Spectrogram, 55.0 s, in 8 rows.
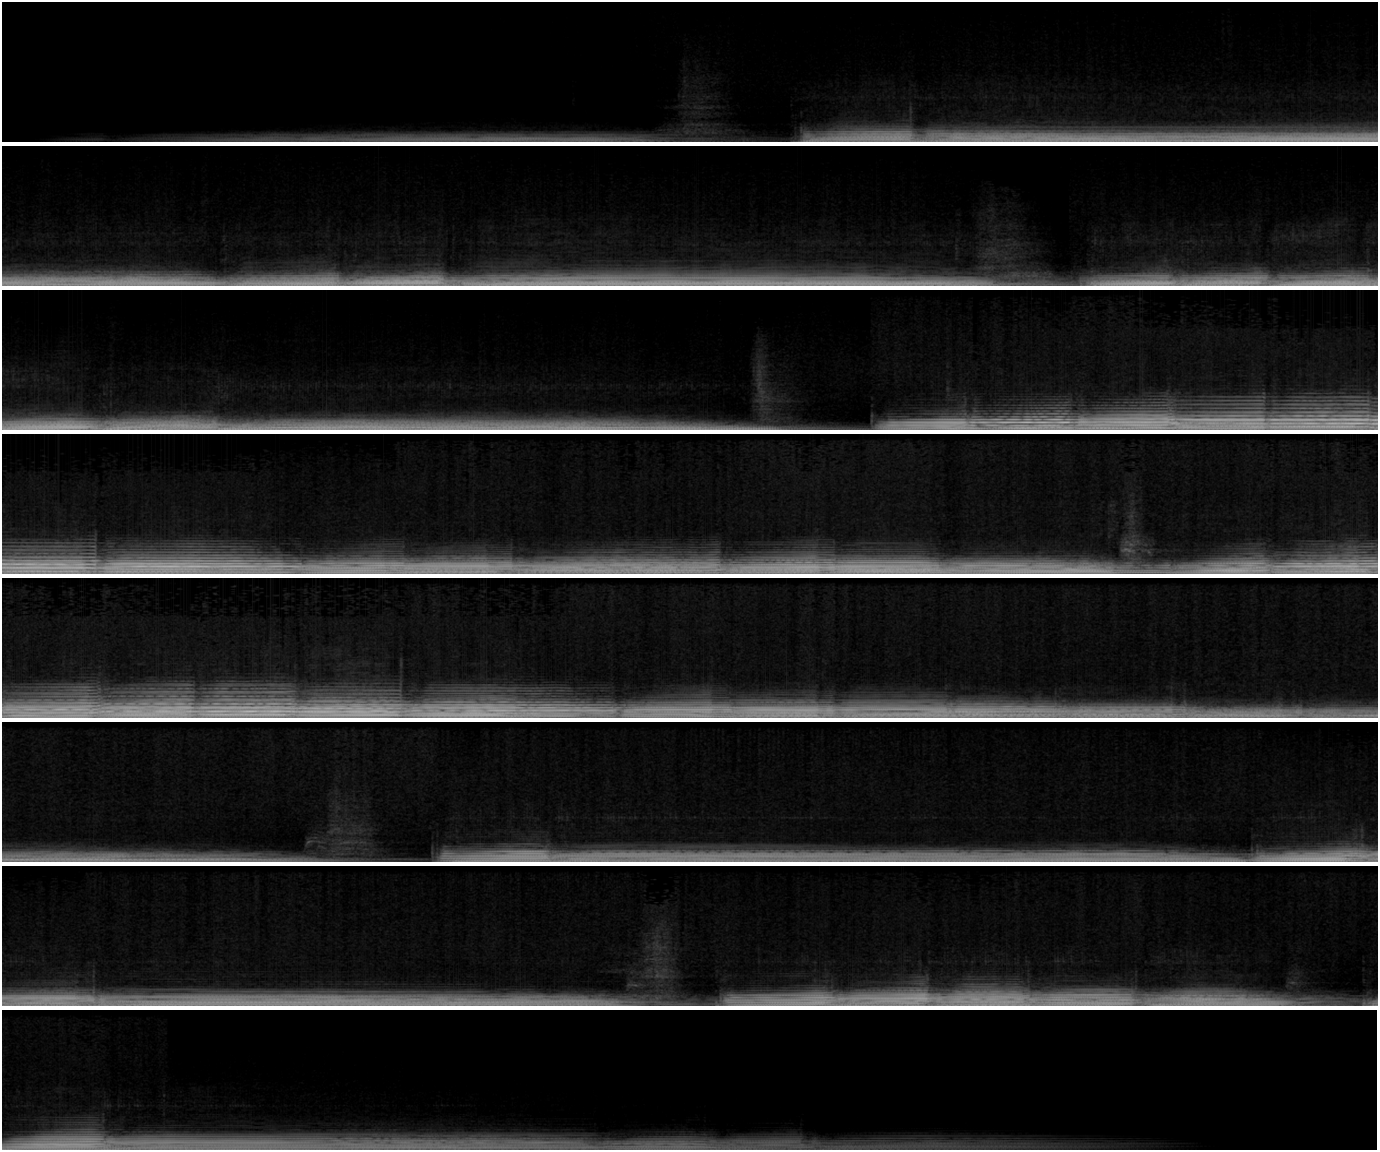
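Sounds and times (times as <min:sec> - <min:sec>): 
brass quintet playing: 0:00.7 - 0:53.6.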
